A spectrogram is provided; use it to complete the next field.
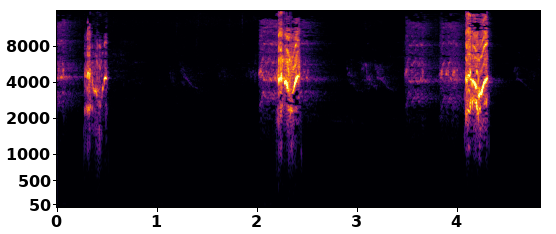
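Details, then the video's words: Pet green-cheeked conure eating banana leaves gives three short, harsh screechy calls, the last two rougher and louder, spaced about two seconds apart in an otherwise quiet room. "green cheek conure cute bird sound"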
